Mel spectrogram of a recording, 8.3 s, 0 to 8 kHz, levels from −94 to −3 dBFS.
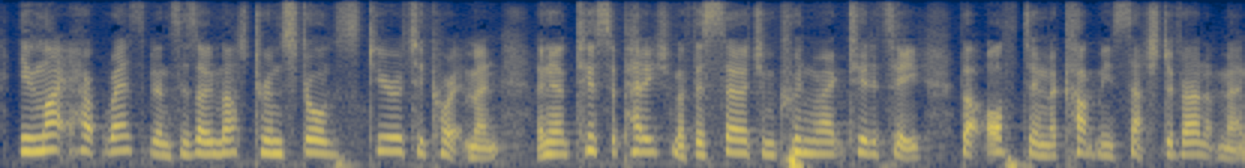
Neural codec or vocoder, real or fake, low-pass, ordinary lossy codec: codec, 16 kHz, 0.5 kbps, FunCodec, trained on LibriTTS, 25 frames a second; fake; none; none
